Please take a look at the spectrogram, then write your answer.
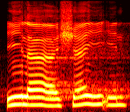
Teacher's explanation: huruf sya diayun sekali karena terdapat ya sukun di depannya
